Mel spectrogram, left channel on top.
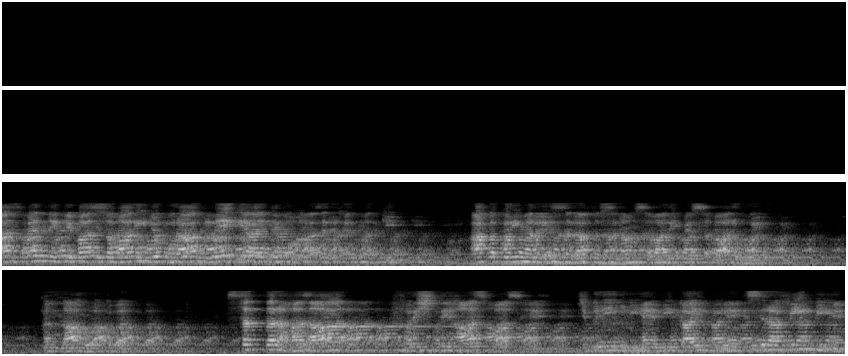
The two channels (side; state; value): left; silent; 61 dB below the other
